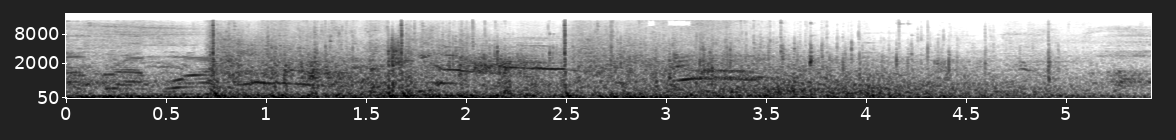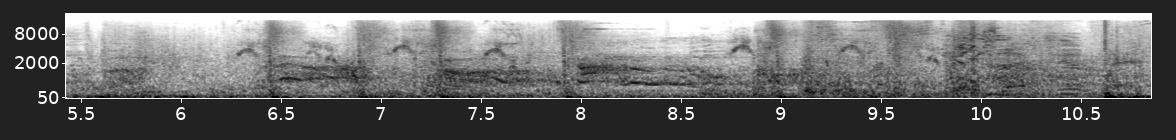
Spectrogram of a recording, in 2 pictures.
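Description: A Bombarda blasting spell explodes in Hogwarts Legacy, a loud, sustained booming blast among crashing combat effects, with game voices mixed in over dense background noise.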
